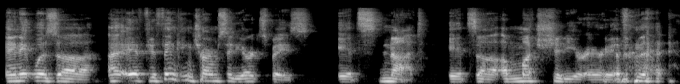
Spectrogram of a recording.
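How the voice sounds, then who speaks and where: A man's voice: medium pitch, measured pace. A man in his late twenties hosting a podcast interview, rambling and loose, laughing often in casual chat. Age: 20s. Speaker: podcast host.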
